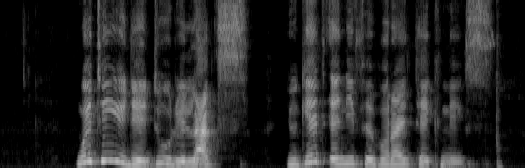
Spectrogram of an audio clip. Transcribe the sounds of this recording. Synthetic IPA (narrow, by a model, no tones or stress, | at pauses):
wetĩnjudeduɹilaks | juɡɛtʰɛnifevɔɹatʰɛkniks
